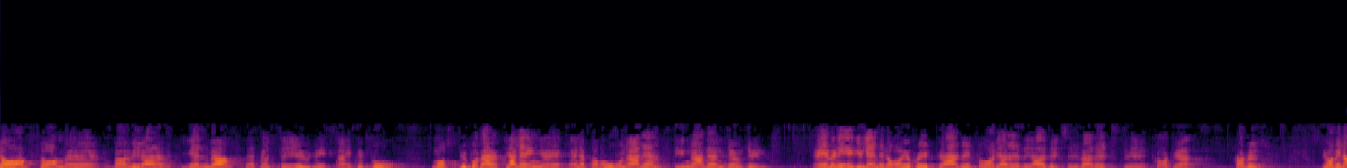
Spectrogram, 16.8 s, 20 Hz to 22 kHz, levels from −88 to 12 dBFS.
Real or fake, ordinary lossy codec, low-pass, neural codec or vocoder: fake; MP3, 24 kbps; 7.2 kHz; codec, 24 kHz, 1.5 kbps, HILCodec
